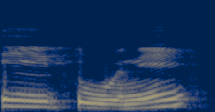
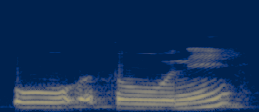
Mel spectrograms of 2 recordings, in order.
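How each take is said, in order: First: The word begins with an 'i' vowel. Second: The word begins with a 'u' vowel. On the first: The speaker calls it right. "Kok itu nih" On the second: The speaker calls it wrong. "bukan u tu nih"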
